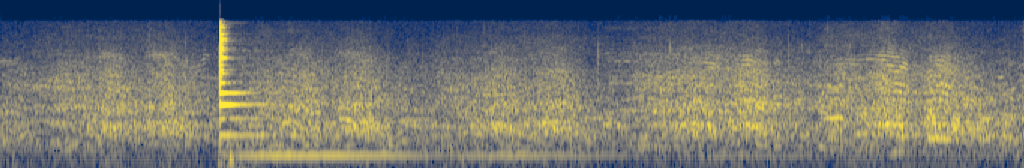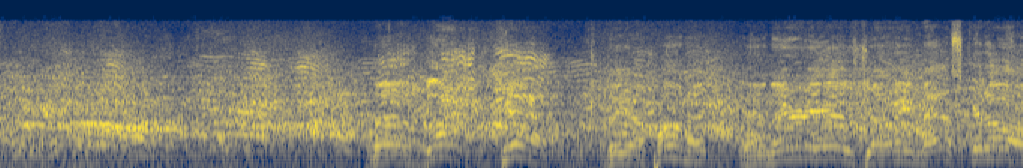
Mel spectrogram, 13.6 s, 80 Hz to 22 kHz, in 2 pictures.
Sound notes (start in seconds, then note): 1.4 bell ringing; 2.5 crowd chatter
